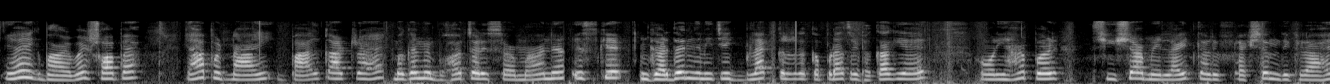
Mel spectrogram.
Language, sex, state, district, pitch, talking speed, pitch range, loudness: Hindi, female, Bihar, Saharsa, 255 Hz, 185 wpm, 230-275 Hz, -18 LUFS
